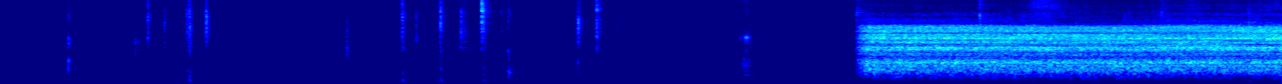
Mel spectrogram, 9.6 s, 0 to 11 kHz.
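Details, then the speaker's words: Sony ICF-7600D radio after reflowing solder joints on a board that showed a scrape, repairing intermittent operation. Handling clicks, then a steady even hiss of tuning static; radio now working. "That might explain the intermittent operation. Yeah, it's working now."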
